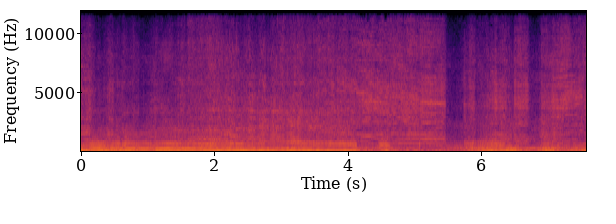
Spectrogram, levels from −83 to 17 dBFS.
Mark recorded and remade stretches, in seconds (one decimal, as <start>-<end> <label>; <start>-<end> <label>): 0.0-1.5 recorded; 1.5-6.1 remade; 6.1-7.6 recorded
